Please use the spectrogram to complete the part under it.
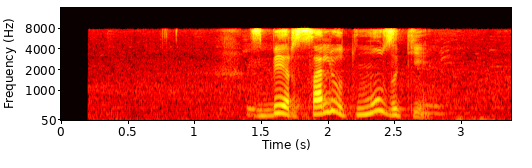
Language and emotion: Russian, positive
